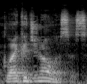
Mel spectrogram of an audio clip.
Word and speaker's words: glycogenolysis: and we call this glyco gen esis glycogenolysis right but glycogenolysis that's how it's pronounced so that in conjunction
